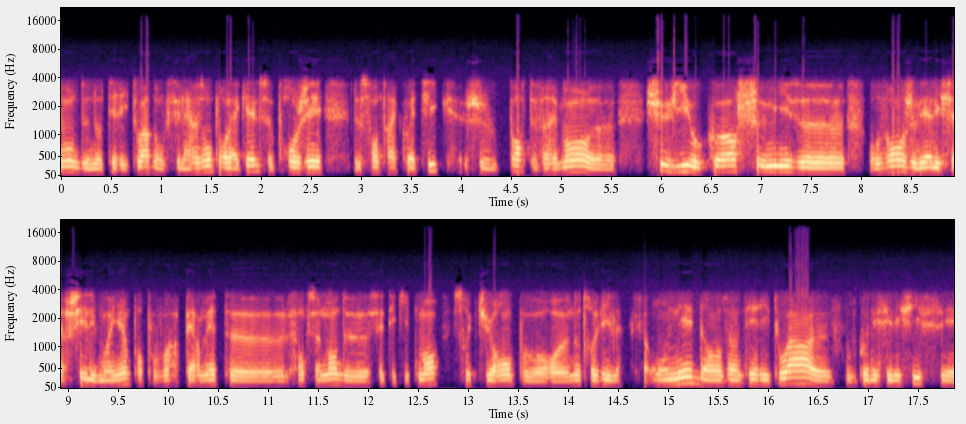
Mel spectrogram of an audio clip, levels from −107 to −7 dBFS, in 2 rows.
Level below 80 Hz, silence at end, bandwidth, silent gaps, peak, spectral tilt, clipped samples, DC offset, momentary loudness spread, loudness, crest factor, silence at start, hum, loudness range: -60 dBFS; 0 s; 7.4 kHz; none; -2 dBFS; -6.5 dB/octave; under 0.1%; under 0.1%; 9 LU; -16 LUFS; 14 dB; 0 s; none; 5 LU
